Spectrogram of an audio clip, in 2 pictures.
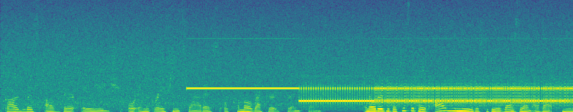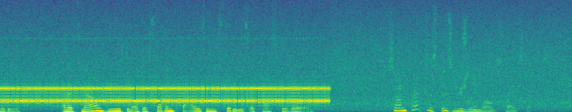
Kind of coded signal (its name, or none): cassette data (Kansas City type)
